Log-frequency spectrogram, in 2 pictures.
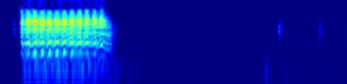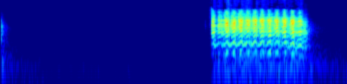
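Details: Two quavering bleats from a domestic goat (Capra aegagrus hircus), each about a second long and sharply pulsed, separated by roughly six quiet seconds with a couple of faint clicks.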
